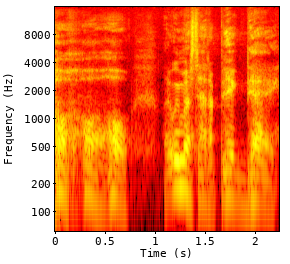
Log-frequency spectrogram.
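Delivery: acted, very soft, hushed, eager and excited gush. Retelling coming home after a mailing campaign: imitating being all excited. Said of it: "I'm all excited".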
